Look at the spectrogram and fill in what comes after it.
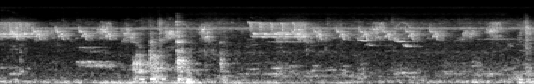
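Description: Birds chirping faintly in the background: a quick run of short, high chirps that gets busier about three seconds in.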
